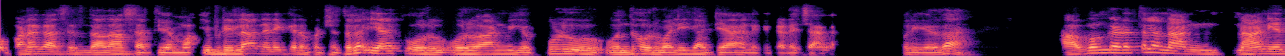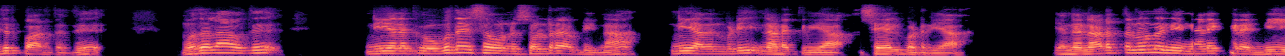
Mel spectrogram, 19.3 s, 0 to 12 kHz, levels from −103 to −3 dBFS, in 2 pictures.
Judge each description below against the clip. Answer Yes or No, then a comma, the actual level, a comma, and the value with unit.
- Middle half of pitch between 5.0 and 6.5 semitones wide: Yes, wide, 5.4 semitones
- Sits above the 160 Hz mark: No, low, 135 Hz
